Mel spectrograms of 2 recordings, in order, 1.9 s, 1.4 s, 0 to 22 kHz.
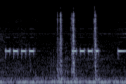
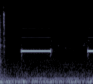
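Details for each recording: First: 2002 Acura RSX base, K20A3, auto-to-manual engine harness swap, key-on: sharp, irregular relay clicks over a steady warning chime, with no fuel pump hum. No ECU power and no fuel pump; relays chattering from a missing ground. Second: 2002 Acura RSX K20A3 after an auto-to-manual harness swap, missing ECU ground fixed: at key-on, two short steady high tones over a faint low hum. The fuel pump now primes normally and the ECU has power.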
